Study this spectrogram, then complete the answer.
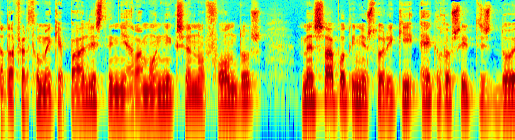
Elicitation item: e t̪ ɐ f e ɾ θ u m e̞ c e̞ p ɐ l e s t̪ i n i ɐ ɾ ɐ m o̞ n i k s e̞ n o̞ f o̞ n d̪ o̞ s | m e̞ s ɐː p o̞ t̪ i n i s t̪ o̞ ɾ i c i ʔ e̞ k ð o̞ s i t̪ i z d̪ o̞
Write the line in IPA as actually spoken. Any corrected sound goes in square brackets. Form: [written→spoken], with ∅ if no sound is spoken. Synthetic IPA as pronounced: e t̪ ɐ f e ɾ θ u m e̞ c e̞ p ɐ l [e→i] s t̪ i n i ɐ ɾ ɐ m o̞ n i k s e̞ n o̞ f o̞ n d̪ o̞ s | m e̞ s ɐː p o̞ t̪ i n i s t̪ o̞ ɾ i c i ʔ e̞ k ð o̞ s i t̪ i z d̪ o̞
